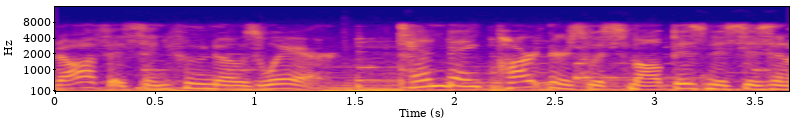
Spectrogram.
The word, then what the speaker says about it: TN Bank: arena in three minutes how do you say the name tn bank no tin bank so what is it ten bank ten as in tennessee right here where all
